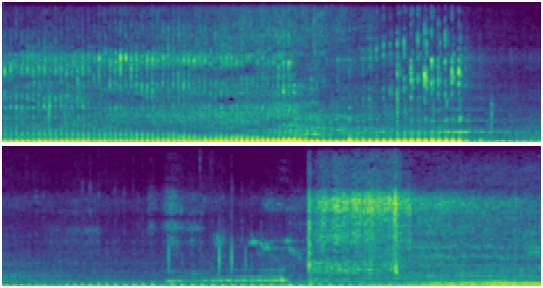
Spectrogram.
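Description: Vehicle engine running while driving along a city street, loud for the first half and then dropping away sharply, with a rising whine near the end.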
